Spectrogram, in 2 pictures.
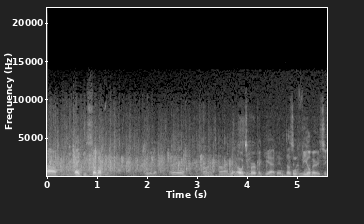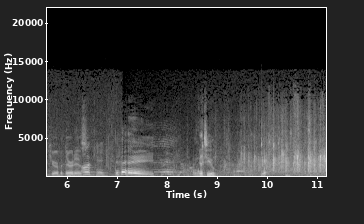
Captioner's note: applause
